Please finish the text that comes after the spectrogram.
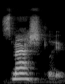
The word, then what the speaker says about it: Smashedly: Smashedly. not Smashly, Smashly. Smashedly. Like she's getting smashed. She's getting smashed ELY.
